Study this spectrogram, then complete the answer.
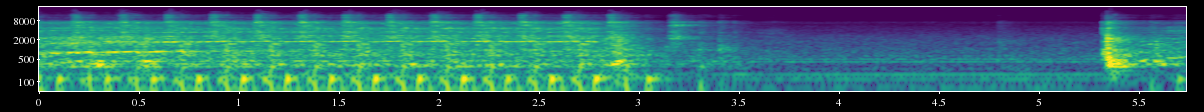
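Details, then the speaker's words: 2007 Troy-Bilt riding mower single-cylinder after fuel filter change, fuel overflowing from carburetor, choke off: chugs unevenly about three seconds then dies; won't stay running, fuel delivery problem. "okay so we have a fuel delivery problem obviously"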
